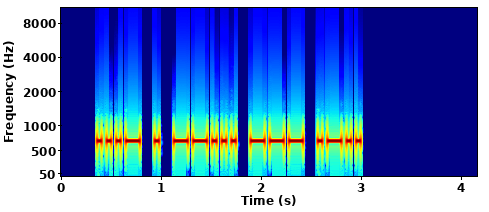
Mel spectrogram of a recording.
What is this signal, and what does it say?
Morse code, heard as a keyed tone, about 25 wpm, 700 Hz. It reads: VE7OL
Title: DXCC-100 Call Signs - 5 Characters - 25wpm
